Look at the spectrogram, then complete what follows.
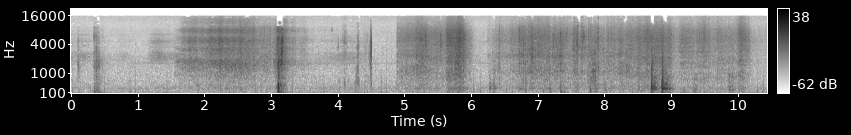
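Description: Plastic bag and paper wrapping crinkling and rustling as they are handled in a cardboard box, in several spells, with a sharp click about three seconds in and a thump near the end.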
